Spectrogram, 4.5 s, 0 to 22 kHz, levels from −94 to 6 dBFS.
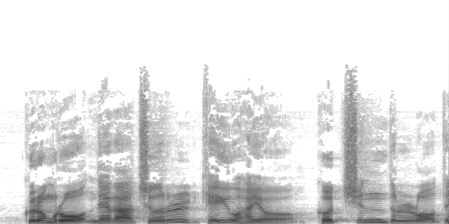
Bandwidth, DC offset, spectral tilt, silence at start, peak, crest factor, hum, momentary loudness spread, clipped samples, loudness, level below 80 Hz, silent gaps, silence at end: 15 kHz; under 0.1%; -3.5 dB/octave; 0.25 s; -6 dBFS; 18 dB; none; 9 LU; under 0.1%; -25 LUFS; -78 dBFS; none; 0 s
